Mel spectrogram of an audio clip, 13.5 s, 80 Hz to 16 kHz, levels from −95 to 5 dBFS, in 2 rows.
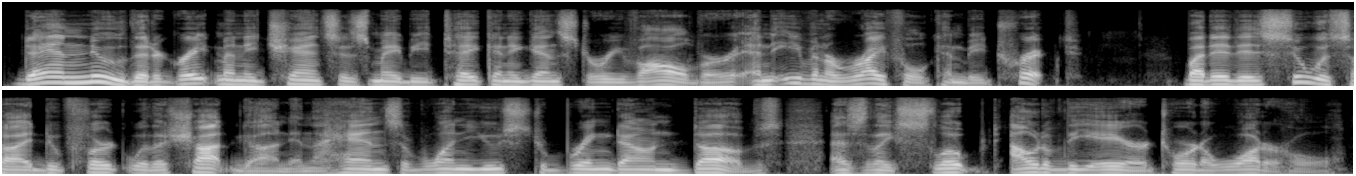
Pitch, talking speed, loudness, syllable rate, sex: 120 Hz, 220 wpm, -21 LUFS, 5.3 syllables/s, male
